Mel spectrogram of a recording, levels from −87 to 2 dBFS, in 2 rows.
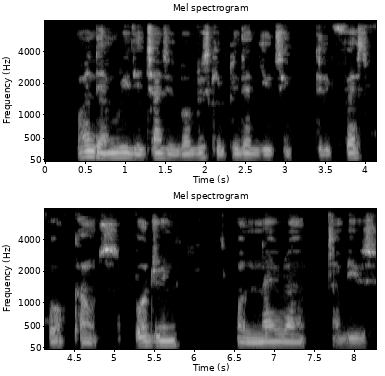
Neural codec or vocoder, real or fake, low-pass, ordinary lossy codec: none; real; 7.2 kHz; none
